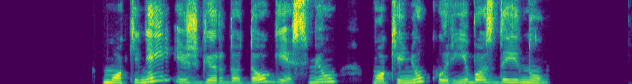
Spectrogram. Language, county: Lithuanian, Kaunas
